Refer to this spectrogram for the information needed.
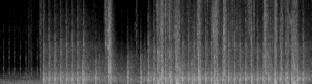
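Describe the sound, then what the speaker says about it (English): Rapid automatic gunfire rattles in the Squad Ops military shooter, sustained bursts of close shots with a heavier blast in the middle. "Squid, we're taking shots at Clay."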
